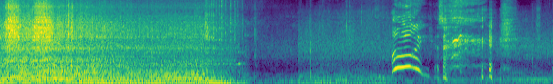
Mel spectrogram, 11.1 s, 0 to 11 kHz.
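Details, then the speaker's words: Old Ford F-150 with a previously seized engine, running with the muffler removed and exhaust pipe clamp popped out: loud, raspy, throbbing rumble for about five seconds before shutoff; loud exhaust without muffler. "sounds like a sounds rough rough sounds like me after bronchitis"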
